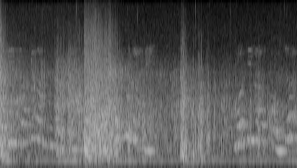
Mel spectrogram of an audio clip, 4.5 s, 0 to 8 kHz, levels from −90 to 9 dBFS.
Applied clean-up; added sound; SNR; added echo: none; Thunder; -4 dB; reverberation time 0.6 s.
